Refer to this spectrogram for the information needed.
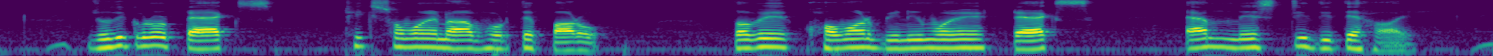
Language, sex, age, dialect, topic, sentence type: Bengali, male, 25-30, Northern/Varendri, banking, statement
